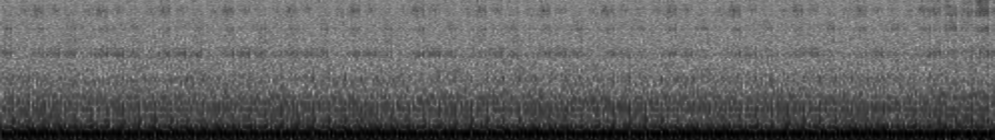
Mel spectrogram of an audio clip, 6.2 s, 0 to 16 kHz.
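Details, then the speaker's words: Stepper motor driven by an A4988 driver set to 16 microsteps (its maximum): a steady low hum with a fine, even flutter and no harsh buzz, about 45 dB. Smoother and quieter than before but still louder than TMC2208 drivers; normal operation. "so you can hear it's a lot smoother and quieter we're now getting a sound level of around 45 decibels but it's still way louder than the tmc2 eight drivers"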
